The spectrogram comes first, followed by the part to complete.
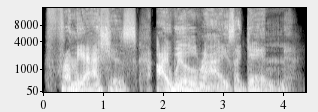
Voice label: chatter negative; respawn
